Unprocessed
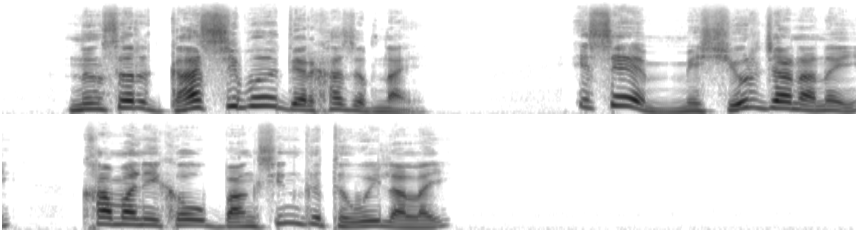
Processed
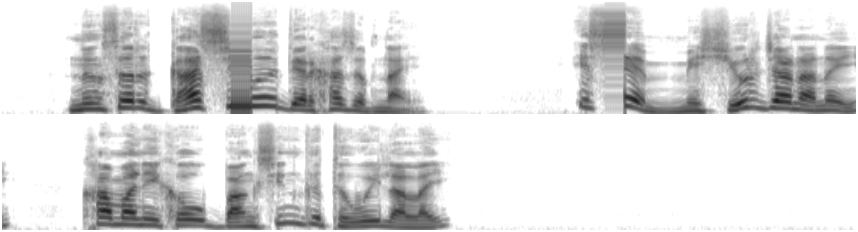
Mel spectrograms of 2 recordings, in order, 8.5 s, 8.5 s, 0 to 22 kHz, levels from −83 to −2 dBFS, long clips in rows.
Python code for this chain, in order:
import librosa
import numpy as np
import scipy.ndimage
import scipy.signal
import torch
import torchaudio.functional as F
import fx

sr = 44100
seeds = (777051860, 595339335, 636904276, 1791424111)

y = fx.peak_eq(x, sr, hz=13000.0, db=fx.steps((0.0, -6.5), (3.45, -12.5), (4.77, 3.5)), octaves=1.5)
y = fx.buffer_glitch(y, sr, at_s=(1.15, 2.24, 3.02), block=512, repeats=8)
